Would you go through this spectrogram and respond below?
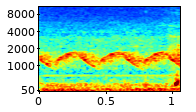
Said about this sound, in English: Sorry, I'm just waiting for the ambulance or whatever it is.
